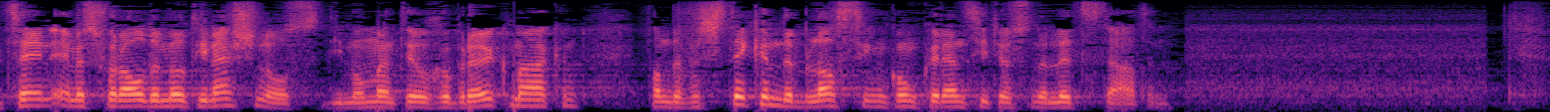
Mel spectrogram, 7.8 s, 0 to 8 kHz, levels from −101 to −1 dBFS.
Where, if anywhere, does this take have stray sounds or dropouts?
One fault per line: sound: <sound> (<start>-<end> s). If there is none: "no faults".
no faults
